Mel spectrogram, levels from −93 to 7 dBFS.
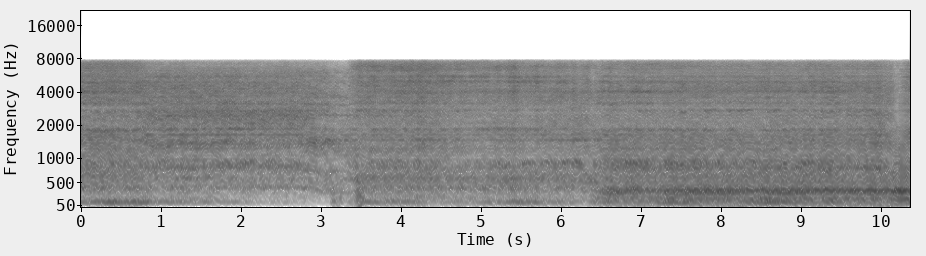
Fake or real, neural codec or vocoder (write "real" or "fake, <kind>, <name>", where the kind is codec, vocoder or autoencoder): fake, vocoder, Vocos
